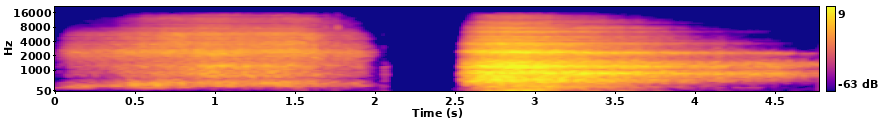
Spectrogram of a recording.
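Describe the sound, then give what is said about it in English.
A deep breath during a guided relaxation exercise: a steady, breathy inhale through the nose for about two seconds, a short pause, then a longer and louder airy exhale through the mouth that slowly fades. “And take a big, deep breath in through the nose and out through the mouth.”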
